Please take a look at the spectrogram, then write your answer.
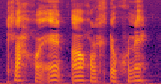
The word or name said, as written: Lah-xw 'eeng' 'aaxoLdiwhne'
